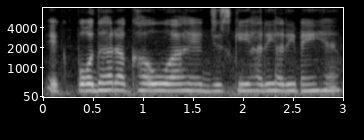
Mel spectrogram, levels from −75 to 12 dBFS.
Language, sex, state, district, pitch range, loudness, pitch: Hindi, female, Madhya Pradesh, Bhopal, 220-230 Hz, -16 LUFS, 225 Hz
